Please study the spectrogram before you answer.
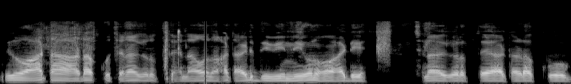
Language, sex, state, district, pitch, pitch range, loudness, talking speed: Kannada, male, Karnataka, Raichur, 90 Hz, 85-95 Hz, -19 LUFS, 75 wpm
